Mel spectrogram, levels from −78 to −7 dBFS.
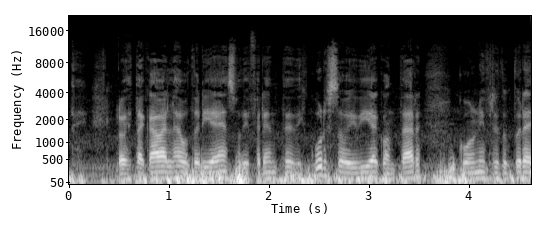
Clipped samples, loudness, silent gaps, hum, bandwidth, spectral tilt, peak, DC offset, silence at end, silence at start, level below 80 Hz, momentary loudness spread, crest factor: under 0.1%; -20 LUFS; none; none; 12.5 kHz; -7 dB/octave; -2 dBFS; under 0.1%; 0 s; 0 s; -24 dBFS; 7 LU; 16 dB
